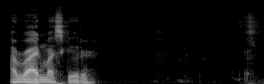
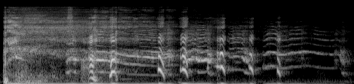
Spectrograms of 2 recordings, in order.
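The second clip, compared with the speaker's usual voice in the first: high screaming burst of laughter; shrieking laugh. Real, not acted. Huge laugh after the joke.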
